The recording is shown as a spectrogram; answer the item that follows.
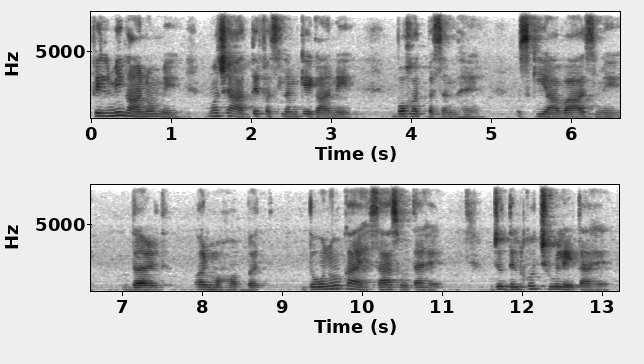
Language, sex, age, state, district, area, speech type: Urdu, female, 30-45, Delhi, South Delhi, urban, spontaneous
